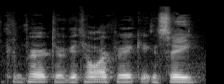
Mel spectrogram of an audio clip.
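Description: Raspy, hoarse man. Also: lowish voice, completely flat delivery, fairly quick, darkish tone, rough recording. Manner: rambling, folksy, swears casually. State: raspy, losing his voice. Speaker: guitar repair vlogger. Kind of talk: casual workshop chat to camera. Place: small cluttered home workshop with mounted animal heads, indoors.

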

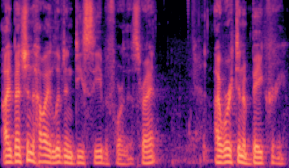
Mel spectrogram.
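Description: A man in his late thirties from El Paso, a poet talking casually as a guest in an interview, energetic and peppering his speech with "right?". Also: medium pitch, fast, husky. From El Paso, Texas, US. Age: 30s. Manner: energetic, filler-heavy, keeps adding "right?".

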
